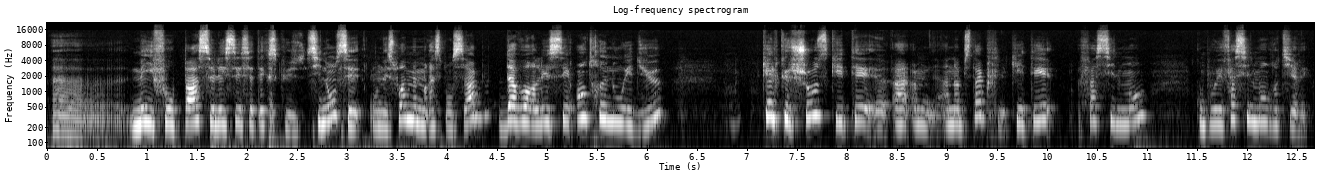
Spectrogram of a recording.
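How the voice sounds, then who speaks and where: A woman's voice: a little high, moderate pace. Hesitant woman giving a spiritual talk. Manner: hesitant, many fillers and restarts. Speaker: religious speaker. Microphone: live stream.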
